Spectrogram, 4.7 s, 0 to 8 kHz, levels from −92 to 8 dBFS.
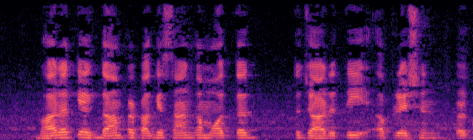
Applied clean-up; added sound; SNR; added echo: none; none; none; none.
